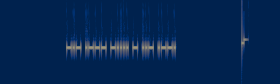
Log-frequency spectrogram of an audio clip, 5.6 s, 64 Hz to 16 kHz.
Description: Morse code, heard as a keyed tone, about 38 wpm, 700 Hz. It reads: KJ6TUP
